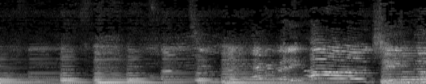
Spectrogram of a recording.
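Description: Electronic keyboards playing held chords in a piano voice, a new chord struck about every half second to second, with a voice singing along in the second half.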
